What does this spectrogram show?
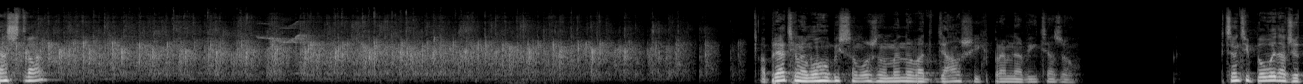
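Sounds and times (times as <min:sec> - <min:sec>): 
speech: 0:00.0 - 0:00.6, 0:07.6 - 0:10.8, 0:12.2 - 0:13.0
audience applause: 0:00.0 - 0:07.5.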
